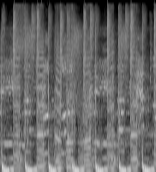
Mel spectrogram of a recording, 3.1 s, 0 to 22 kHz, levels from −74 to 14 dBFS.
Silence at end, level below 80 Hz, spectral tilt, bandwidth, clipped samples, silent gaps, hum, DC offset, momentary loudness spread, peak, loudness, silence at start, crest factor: 0 s; -14 dBFS; -3 dB/octave; over 20 kHz; under 0.1%; none; none; under 0.1%; 2 LU; 0 dBFS; -10 LUFS; 0 s; 10 dB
